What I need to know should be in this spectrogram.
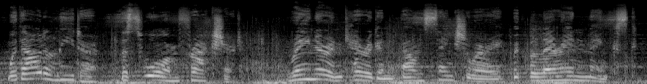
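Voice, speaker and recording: A woman acting as a solemn, measured chronicler, narrating a galactic war saga for a game cinematic. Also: fairly low pitch, animated. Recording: prominent orchestral music behind. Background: music.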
